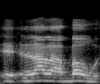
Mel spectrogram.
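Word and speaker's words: Le Labo: So, you said Lala Bo is how you say it.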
